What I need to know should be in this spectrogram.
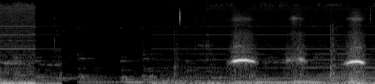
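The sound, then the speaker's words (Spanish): A person whistles three short, bright chirping notes in a row, imitating a bird, distinct over a low background rumble. “También hablamos pájaro”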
